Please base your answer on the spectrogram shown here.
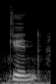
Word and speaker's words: Kind: So you can see that kind in English is nice, but kind, the pronunciation is kind, that is in German as child.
